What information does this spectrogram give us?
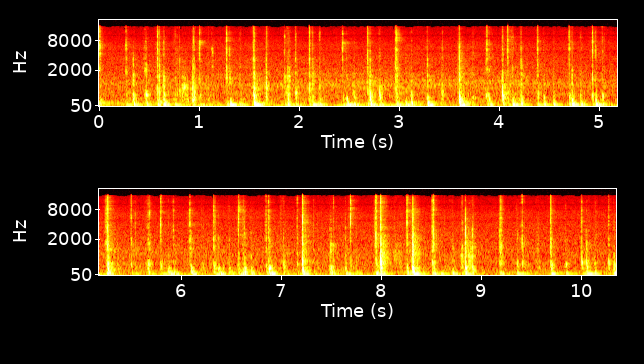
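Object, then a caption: Plastic laptop keyboard keys. Long nails tap and type on the black plastic keys of a dark laptop keyboard, making a steady stream of quick, dry clicks that stop almost instantly. A soft low rumble sits beneath the bright clicking throughout.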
